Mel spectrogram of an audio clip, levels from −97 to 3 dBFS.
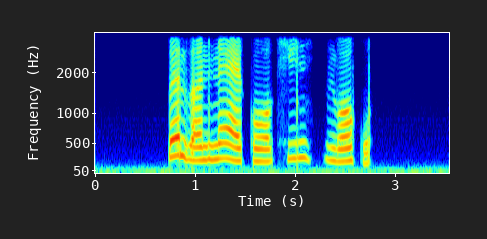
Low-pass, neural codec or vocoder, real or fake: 3.6 kHz; autoencoder, 22.05 kHz, a latent of 192 numbers a frame, VITS, trained on many speakers; fake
